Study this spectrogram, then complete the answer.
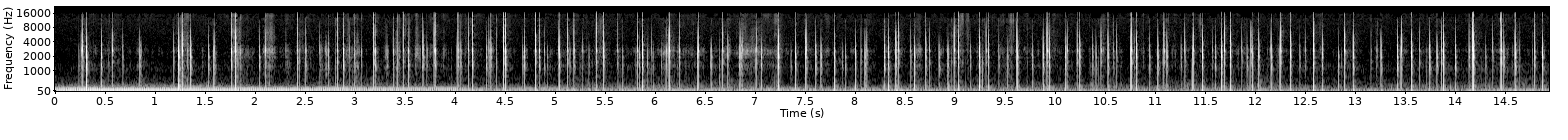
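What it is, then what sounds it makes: Handheld audio recorder tapped and scratched on its metal mic capsules. Long acrylic nails rapidly tap and scratch the metal-grilled microphone capsules of a Tascam DR-05 handheld recorder, a small, hollow plastic-bodied unit with a cable attached. Dozens of sharp, bright clicks and scratchy scrapes crowd together, each dying away almost instantly, over a faint low hum that fades after the first few seconds.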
